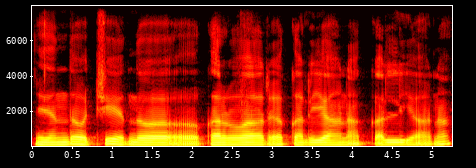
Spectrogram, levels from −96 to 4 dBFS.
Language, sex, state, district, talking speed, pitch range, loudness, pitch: Telugu, male, Andhra Pradesh, Annamaya, 70 wpm, 120-125 Hz, -15 LUFS, 120 Hz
